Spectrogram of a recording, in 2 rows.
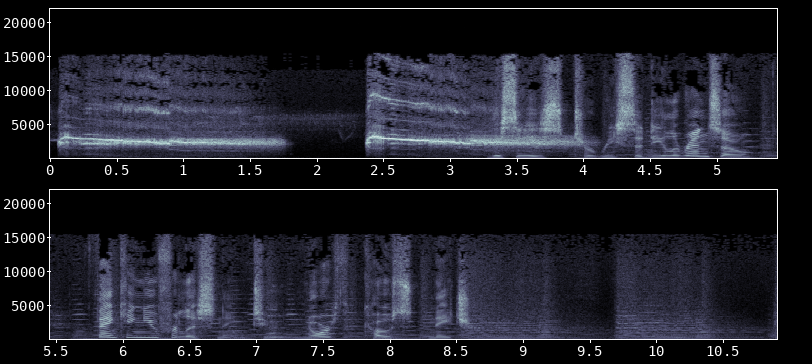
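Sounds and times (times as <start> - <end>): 
red-tailed hawk screaming: 0.0 - 1.8, 2.4 - 4.1
speech: 3.3 - 9.4.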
